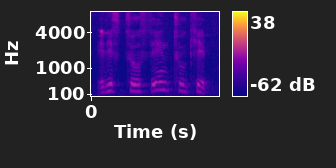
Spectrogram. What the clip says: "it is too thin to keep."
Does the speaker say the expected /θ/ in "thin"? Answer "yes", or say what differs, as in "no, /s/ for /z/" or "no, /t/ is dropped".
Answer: no, /s/ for /θ/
